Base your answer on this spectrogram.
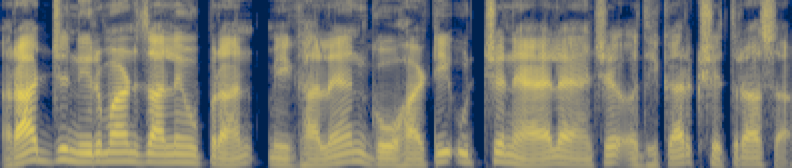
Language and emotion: Goan Konkani, neutral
